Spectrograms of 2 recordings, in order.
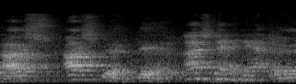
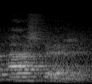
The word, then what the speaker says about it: Asperger: Se for a pronúncia alemã, é Asperger. Se for a pronúncia alemã. Se for a inglesa, Asperger.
